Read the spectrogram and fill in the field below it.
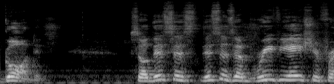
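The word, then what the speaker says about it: год: Now, if you the Russian word for year is pronounced God. So this is abbreviation for 1953 God, 1953 year.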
